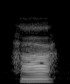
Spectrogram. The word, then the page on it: ha: apatani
